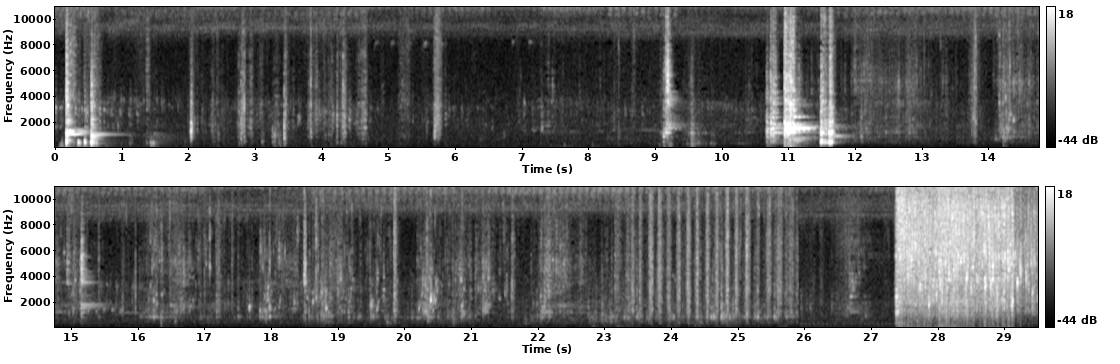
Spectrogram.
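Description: Cooking-prep sounds: ringing metal clanks from a large wok and its lid, scattered knocks, and water splashing as grasshoppers are rinsed in a woven basket over a basin. Near the end, a sudden loud sizzle starts as lemongrass, lime leaves, chillies and garlic drop into hot oil in the wok and begin deep-frying.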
